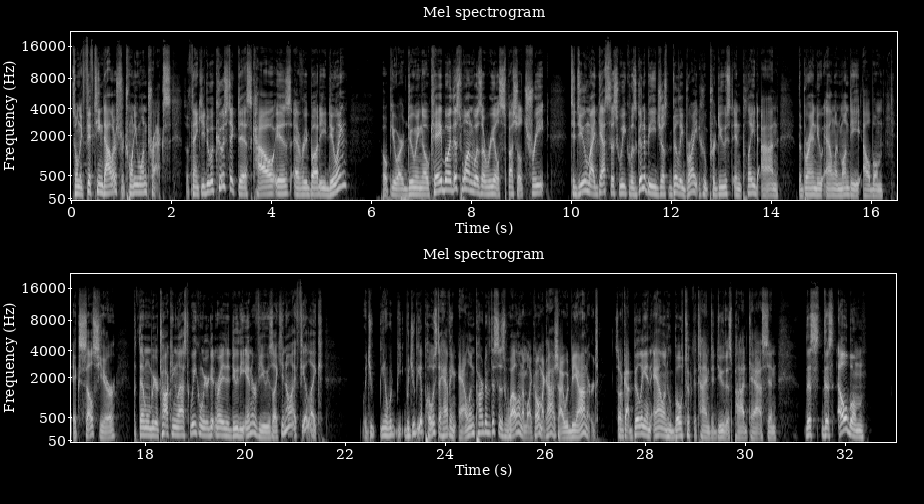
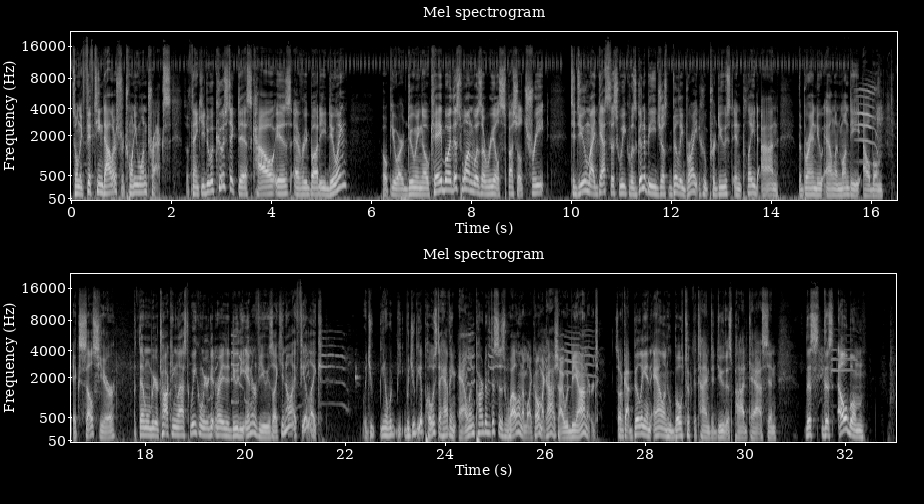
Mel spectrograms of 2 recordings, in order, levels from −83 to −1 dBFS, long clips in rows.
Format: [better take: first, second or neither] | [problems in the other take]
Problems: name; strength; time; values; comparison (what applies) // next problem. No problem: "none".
first | animal sounds; noticeable; throughout; 15 dB below the speech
